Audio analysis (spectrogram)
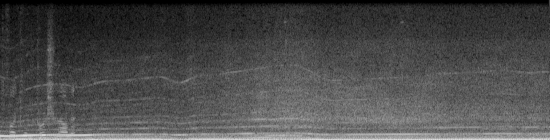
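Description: A wheel loader plowing a supermarket parking lot after a spring snowstorm, its diesel engine revving up and holding a loud, rising mid-pitched roar with a brief dip partway through.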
